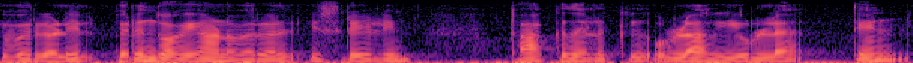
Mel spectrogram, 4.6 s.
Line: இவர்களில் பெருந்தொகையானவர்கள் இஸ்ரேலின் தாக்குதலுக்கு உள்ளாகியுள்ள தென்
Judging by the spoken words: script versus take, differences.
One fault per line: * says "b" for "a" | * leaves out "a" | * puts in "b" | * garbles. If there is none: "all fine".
all fine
